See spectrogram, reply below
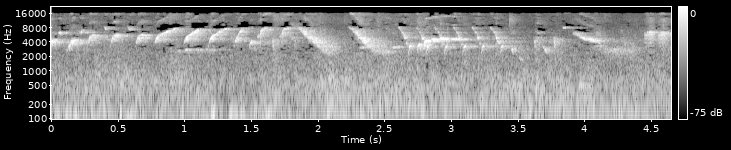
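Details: Goldfinch mule singing on a rainy day: a continuous, energetic song of rapid high chirps, sweeping slurred notes and twittering trills, delivered without a pause for nearly five seconds against faint background noise.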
